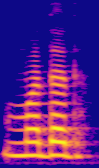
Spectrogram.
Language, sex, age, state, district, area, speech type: Urdu, female, 18-30, Uttar Pradesh, Lucknow, urban, read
